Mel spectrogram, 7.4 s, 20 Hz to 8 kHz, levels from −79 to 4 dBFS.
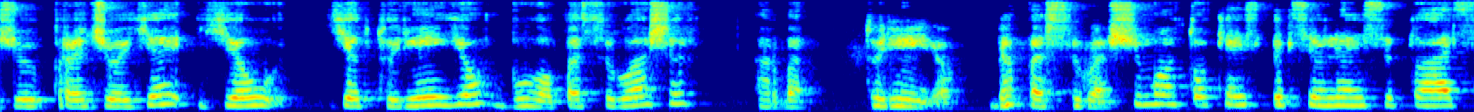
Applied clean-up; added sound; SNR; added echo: none; none; none; none.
